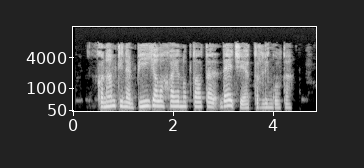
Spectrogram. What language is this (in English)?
Western Mari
